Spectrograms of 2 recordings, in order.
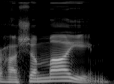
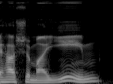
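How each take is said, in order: First: "Hashemayim" with stress on -ma-, before the last syllable; "Hashemayim" accented on its next-to-last syllable; correct penultimate stress. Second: "Hashemayim" with stress on the last syllable, -yim; "Hashemayim" misaccented on its final syllable; wrong final stress. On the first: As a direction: lean on the "ma" in "Hashemayim". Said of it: "but rather Hashemayim". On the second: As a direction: lean on the end of "Hashemayim". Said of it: "we don't say Hashemayim". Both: Shown as a demonstration.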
